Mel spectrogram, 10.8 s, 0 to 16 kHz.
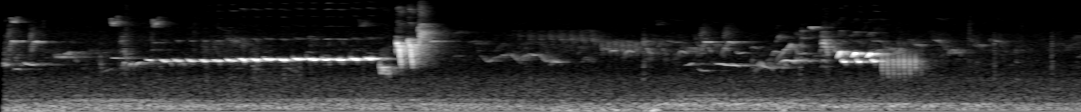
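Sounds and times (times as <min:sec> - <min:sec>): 
common nightingale Luscinia megarhynchos song: 0:00.0 - 0:10.8.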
